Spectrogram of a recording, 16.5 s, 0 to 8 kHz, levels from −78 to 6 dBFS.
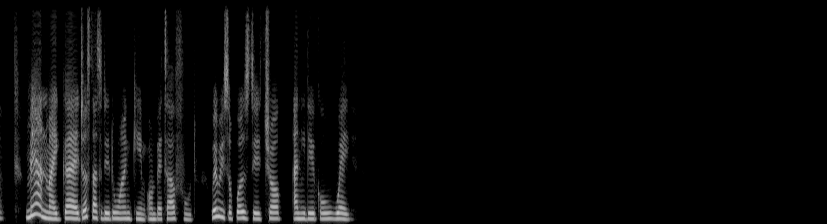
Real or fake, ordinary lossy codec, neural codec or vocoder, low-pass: fake; none; codec, 16 kHz, about 1 kbps, DyCAST, with the encoder's durations; none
